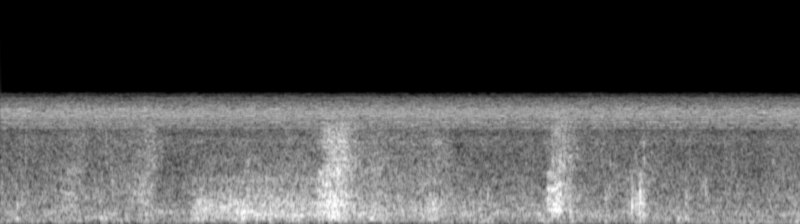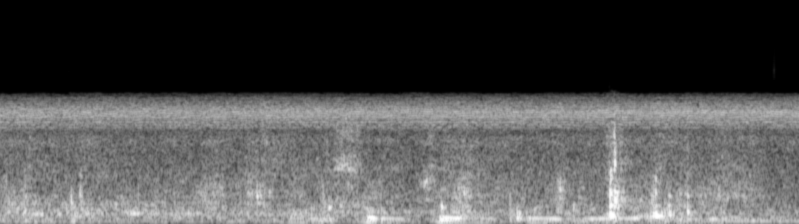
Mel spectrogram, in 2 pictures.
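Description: A baby monkey suckles with soft wet smacking sounds.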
